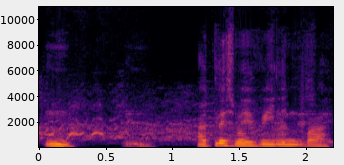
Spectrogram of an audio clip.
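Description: Teasing high-voiced man streamer. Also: level tone, unhurried. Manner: teasing, dry roasting. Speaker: live streamer. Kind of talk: casual live-stream banter. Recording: noisy live-stream audio.

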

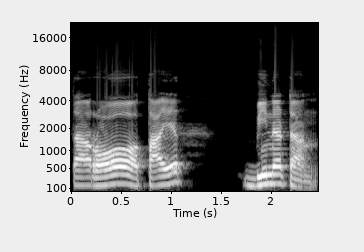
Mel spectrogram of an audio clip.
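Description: Guy teaching quran recitation, slow and a bit high, dull lo-fi sound. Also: a bit bright. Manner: slow drawn-out chanted demonstrations between quick explanations. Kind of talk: tajweed lesson, explaining and demonstrating recitation. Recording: dull lo-fi voice recording.

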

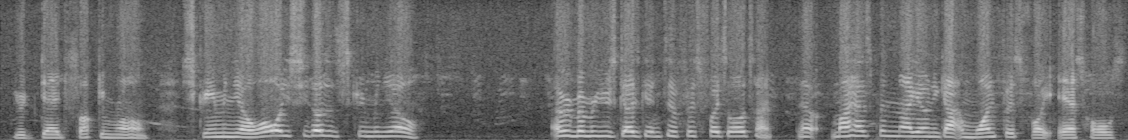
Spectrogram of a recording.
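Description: A gravelly, dark-toned, mid-range voice belongs to a middle-aged vlogger ranting angrily to her camera. She curses and hammers her words, alternating between muttering and loud outbursts, all on a rough recording.

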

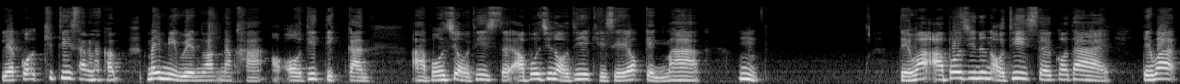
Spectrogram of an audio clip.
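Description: A woman with a brisk, mid-range voice teaches a Korean language lesson, modeling example sentences in a patient, encouraging way.

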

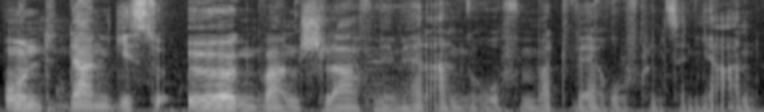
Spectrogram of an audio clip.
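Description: A young man commentating a life-sim game he is playing, excitable and swearing, often yelling in mock outrage. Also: low-pitched, quick pace. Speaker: gaming YouTuber. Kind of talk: Let's Play commentary.

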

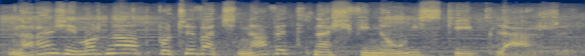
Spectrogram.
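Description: A man narrating a 1970s newsreel voice-over, crisp and declamatory commentary read over footage. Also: on the high side, wildly swooping pitch, fairly quick. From Poland. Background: loud film score music.

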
